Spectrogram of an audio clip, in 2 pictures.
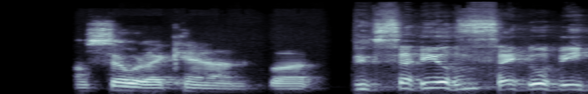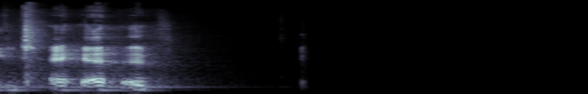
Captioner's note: laughs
